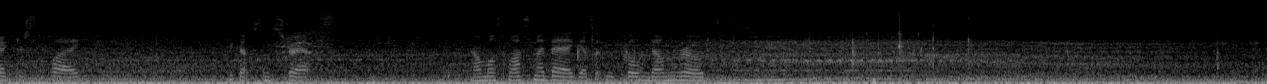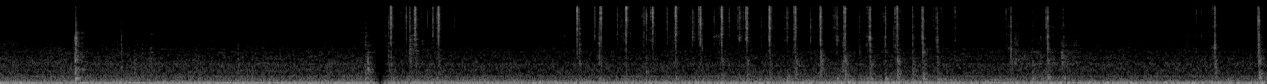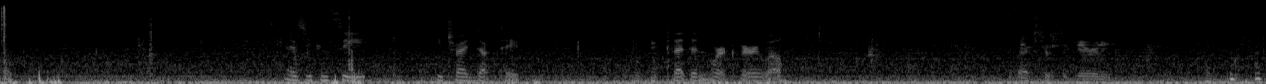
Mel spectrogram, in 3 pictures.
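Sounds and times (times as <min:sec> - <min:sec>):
steady low rumble: 0:00.0 - 0:38.0
ratchet strap clicking: 0:16.5 - 0:17.2, 0:18.4 - 0:23.3.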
